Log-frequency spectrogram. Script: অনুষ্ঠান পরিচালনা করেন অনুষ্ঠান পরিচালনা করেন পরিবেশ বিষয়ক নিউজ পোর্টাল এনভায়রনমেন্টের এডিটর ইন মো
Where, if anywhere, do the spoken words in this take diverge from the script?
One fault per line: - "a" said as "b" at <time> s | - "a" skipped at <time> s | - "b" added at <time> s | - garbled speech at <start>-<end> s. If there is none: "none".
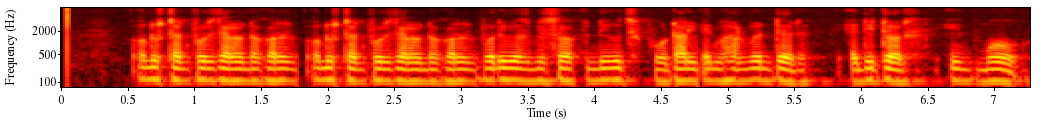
none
